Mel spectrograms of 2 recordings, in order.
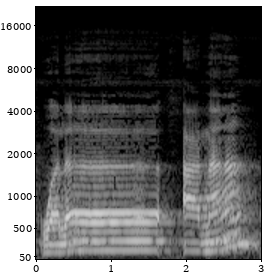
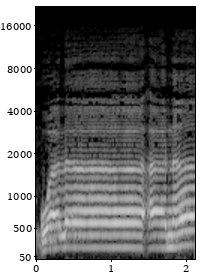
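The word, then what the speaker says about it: وَلَا أَنَا: Nggak boleh dipanjangkan walaupun ada matobi'i, bacaan matobi'i. Jadi wala ana itu salah. Jadi wala ana langsung ya. Tapi nggak boleh ana. Nah tadi ada na. Saking cepatnya bacanya, kadang-kadang kita bacanya jadi ne gitu. Padahal tidak diperbolehkan. Tapi wala ana.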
